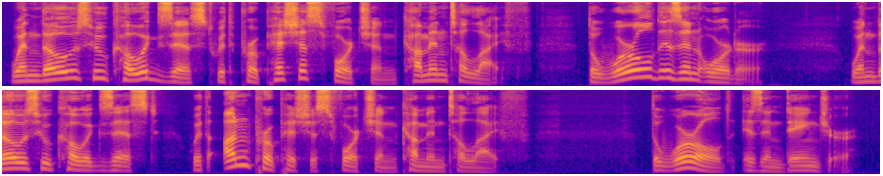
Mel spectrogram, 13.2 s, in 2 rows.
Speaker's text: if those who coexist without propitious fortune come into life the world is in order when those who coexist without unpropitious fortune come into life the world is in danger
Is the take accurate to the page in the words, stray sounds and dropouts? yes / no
no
